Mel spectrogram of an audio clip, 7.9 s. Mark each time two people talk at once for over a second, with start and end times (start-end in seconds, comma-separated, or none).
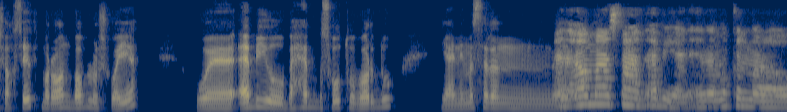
none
